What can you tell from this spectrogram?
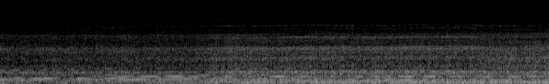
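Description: Handheld gas torch burning steadily with a low, rushing roar, its flame jet blasting into a wood stove's firebox to light the kindling.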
